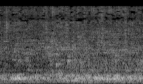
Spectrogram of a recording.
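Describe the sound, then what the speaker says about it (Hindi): Water pours steadily into dried-out plant pots outdoors in the early morning. The splashing flow is continuous and moderately loud, and no one speaks over it. "आज मेरे गमले बहुत सूख गए हैं तो उसमें सोचती हूँ पानी दे दूँ।"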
